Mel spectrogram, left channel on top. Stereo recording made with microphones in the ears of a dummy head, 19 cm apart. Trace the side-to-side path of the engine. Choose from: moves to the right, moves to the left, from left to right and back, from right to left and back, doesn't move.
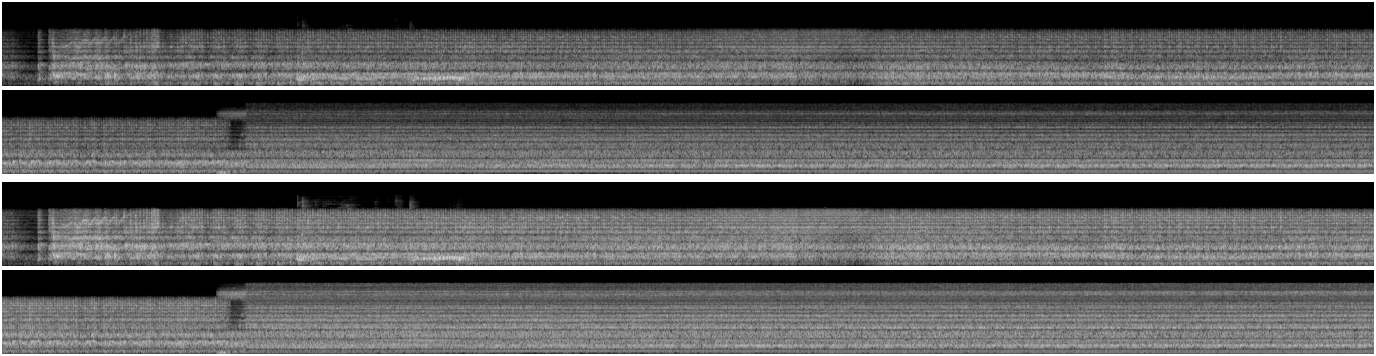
doesn't move.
